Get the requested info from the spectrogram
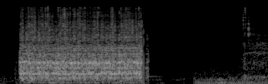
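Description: Electric sewing machine running at a steady speed, stitching through two layered fabric squares, for about a second before cutting off suddenly.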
